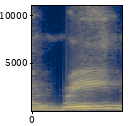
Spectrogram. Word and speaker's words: rain: rain, 비가 올 때 rain 할 때에도 A, 왜 A인 거죠? E 불러서 E가 아니고 첫 번째 모음 장모음 A, 두 번째 모음 I, 묵음 그래서 rain이 되는 거겠죠.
